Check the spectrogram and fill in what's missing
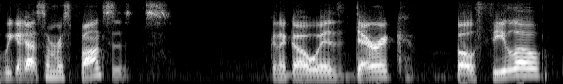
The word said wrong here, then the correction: Botello: Bothelo. – Botello. Sorry, Derek. I butchered your last name.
